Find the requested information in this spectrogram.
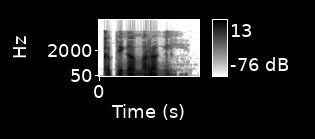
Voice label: "Kapingamarangi", Kapingamarangi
